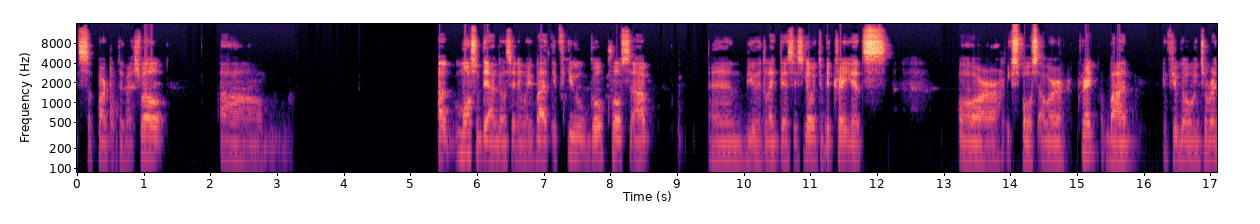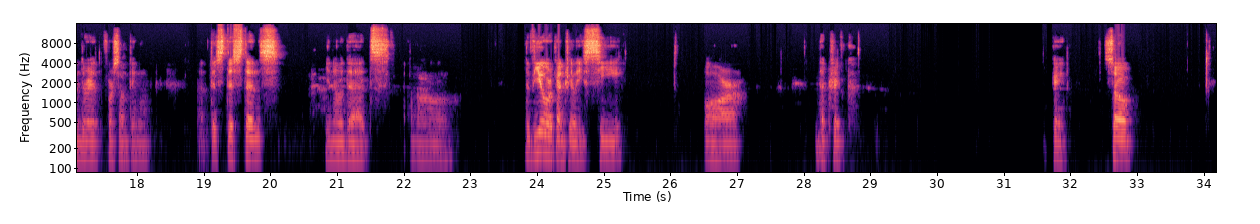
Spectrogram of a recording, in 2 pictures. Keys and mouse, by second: 5.9 drag, 7.0 shift+middle click, 7.7 middle click, 9.1 shift+drag, 13.9 shift+click, 17.9-18.6 drag, 17.9-18.6 right drag, 25.3 shift+drag, 26.1 middle click, 31.3 shift+middle drag, 32.0 shift+middle drag.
